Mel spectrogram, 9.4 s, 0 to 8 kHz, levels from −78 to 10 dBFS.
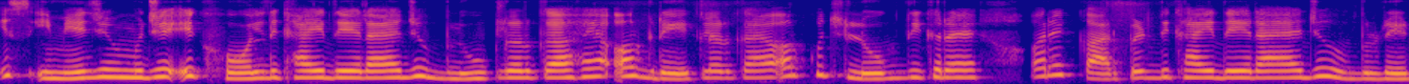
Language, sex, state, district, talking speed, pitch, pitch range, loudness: Hindi, female, Chhattisgarh, Bastar, 235 wpm, 240 Hz, 225-260 Hz, -15 LUFS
